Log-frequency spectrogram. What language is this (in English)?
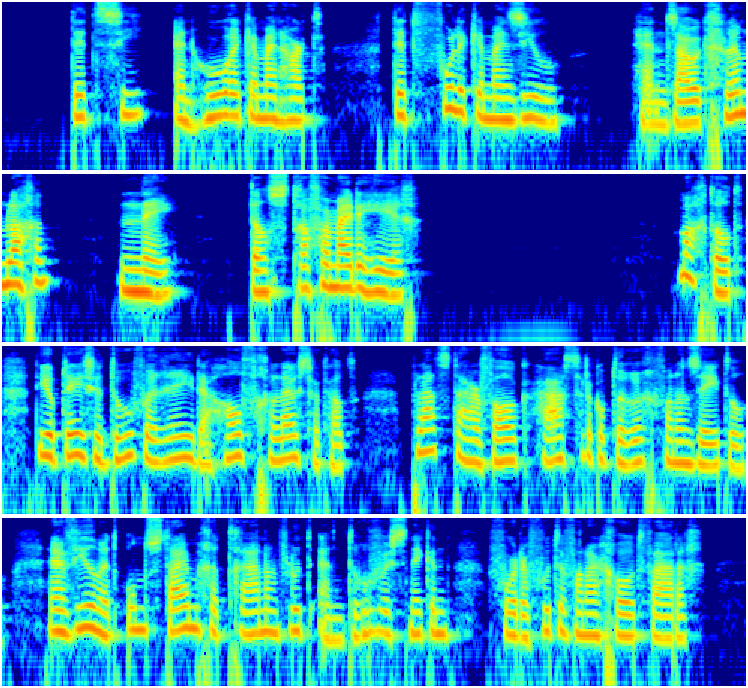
Dutch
